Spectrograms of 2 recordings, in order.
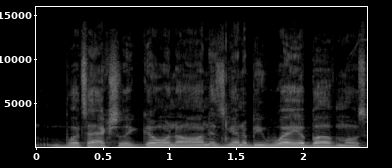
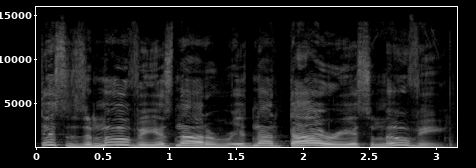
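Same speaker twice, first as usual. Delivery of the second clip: put-on higher, louder talking down like to a child; mock condescending tagline; 6 semitones higher, 4 dB louder than usual. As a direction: spell it out as if to an idiot. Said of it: "which they even have to tell you at the beginning".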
